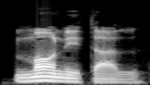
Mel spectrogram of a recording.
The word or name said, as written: Monital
